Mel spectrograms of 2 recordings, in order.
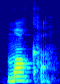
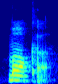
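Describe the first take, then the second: Both takes have the same delivery.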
